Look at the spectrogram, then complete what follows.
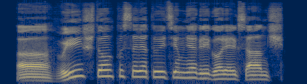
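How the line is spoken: Soft, tender voice. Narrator (Russian): мягким, ласковым голосом обратилась Екатерина Алексеевна к Потемкину

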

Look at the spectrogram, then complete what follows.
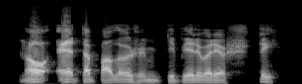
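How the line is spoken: Snorting. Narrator (Russian): хмыкнул жучок

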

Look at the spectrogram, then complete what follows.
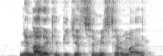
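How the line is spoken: Plain. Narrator (Russian): сказал Алекс

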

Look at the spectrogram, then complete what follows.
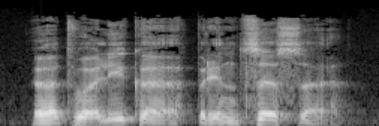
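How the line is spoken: Grumbling. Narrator (Russian): пробурчал мутный субъект

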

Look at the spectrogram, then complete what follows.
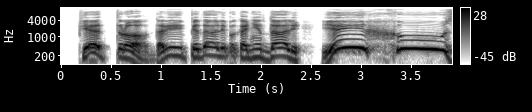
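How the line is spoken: Cowboy-style yell. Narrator (Russian): заорал на манер американских ковбоев Петровский

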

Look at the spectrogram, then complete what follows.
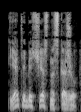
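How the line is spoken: Grumbling. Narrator (Russian): проворчал я

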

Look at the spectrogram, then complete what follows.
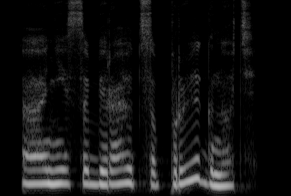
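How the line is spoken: Breathless gasp. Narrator (Russian): выдохнула Дарси

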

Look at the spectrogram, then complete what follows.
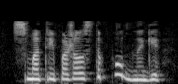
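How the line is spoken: Stern remark. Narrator (Russian): строго заметила Мэри Поппинс

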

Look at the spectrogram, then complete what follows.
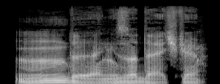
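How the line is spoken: Grumbled. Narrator (Russian): проворчал я

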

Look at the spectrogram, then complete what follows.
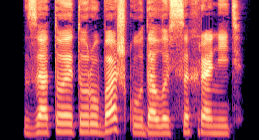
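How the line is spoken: Chuckling. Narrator (Russian): хохотнул Хел

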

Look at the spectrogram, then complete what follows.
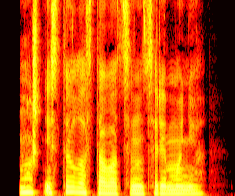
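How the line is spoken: Muttering. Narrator (Russian): пробормотала я

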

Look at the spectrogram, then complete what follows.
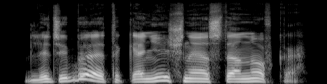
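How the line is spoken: Grumbling. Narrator (Russian): проворчал Мило

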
